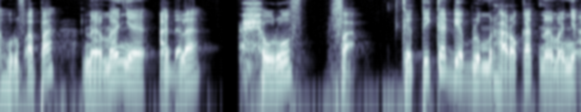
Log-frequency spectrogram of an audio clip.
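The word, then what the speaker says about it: ف: Fa berubah menjadi Pa. F berubah menjadi pi.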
